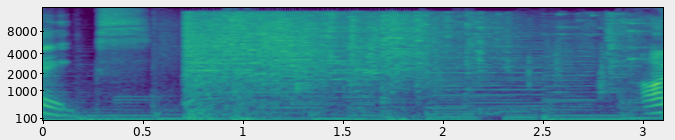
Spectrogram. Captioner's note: glass Breaking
